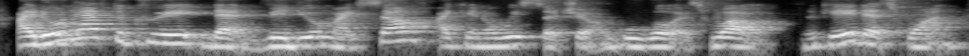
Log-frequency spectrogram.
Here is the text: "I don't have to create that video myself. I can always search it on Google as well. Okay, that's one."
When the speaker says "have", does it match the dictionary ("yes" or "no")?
no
